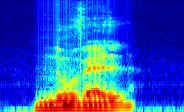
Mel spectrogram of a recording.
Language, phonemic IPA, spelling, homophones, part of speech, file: French, /nu.vɛl/, nouvelles, nouvel / nouvelle, adjective / noun, Fr-nouvelles.ogg
- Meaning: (adjective) feminine plural of nouveau; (noun) 1. plural of nouvelle 2. news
